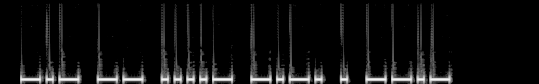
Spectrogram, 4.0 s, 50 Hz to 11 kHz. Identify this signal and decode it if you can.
Morse code, heard as a keyed tone, about 25 wpm, 700 Hz. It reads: KM4CEQ
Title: USA Callsign DE Callsign - 6 Characters - 25wpm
